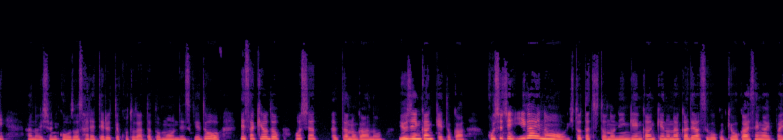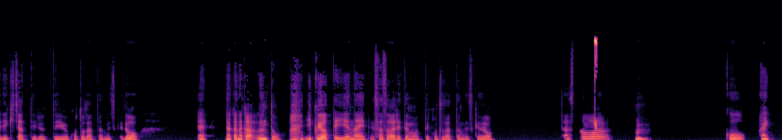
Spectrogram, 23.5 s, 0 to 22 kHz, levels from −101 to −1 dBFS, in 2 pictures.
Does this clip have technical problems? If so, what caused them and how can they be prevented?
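Yes. A corrupt frame was decoded three times: bits in compressed frames, a couple of frames each time, were damaged, and the decoder played them anyway. Misread gains and codes put energy at wrong frequencies, giving brief blips from 3.30 to 3.33 s (faint), at 15.61 s (louder), and from 20.67 to 20.70 s (a loud burst). Checksums or CRC checks that catch damaged frames and conceal them instead of decoding them would prevent this.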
